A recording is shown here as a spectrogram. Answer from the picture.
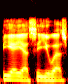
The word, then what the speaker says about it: Baseus: Uh, the brand is spelled B A S E U S, pronounced Baseus.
